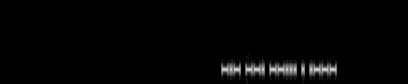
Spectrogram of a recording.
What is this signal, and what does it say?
Morse code, heard as a keyed tone, about 60 wpm, 700 Hz. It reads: KG7EJ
